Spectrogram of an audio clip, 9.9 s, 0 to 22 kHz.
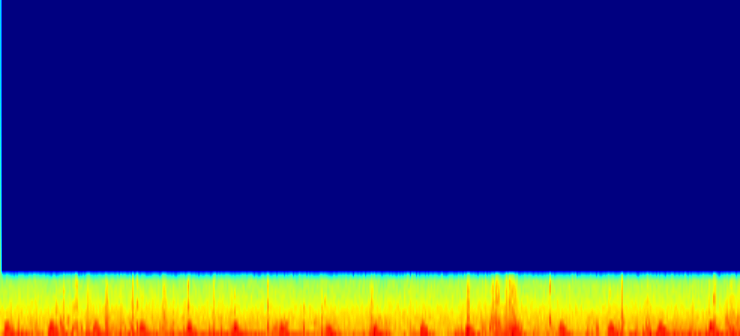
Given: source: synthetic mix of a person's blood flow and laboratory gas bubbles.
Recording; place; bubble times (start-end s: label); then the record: Doppler ultrasound of blood flow; subclavian vein
0.22-0.60 s: bubbles
0.77-1.29 s: bubbles
1.36-1.86 s: bubbles
2.10-2.61 s: bubbles
2.75-3.17 s: bubbles
3.40-3.87 s: bubbles
3.97-4.12 s: bubbles
4.16-4.50 s: bubbles
4.79-5.30 s: bubbles
5.43-5.67 s: bubbles
5.94-6.34 s: bubbles
6.42-6.98 s: bubbles
7.08-7.21 s: bubbles
7.25-7.60 s: bubbles
7.80-8.01 s: bubbles
8.07-8.86 s: bubbles
9.00-9.58 s: bubbles
9.61-9.87 s: bubbles
From the record:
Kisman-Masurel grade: 242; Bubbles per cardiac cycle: several, 3 to 8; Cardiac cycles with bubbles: 100%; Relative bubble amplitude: moderate (0.250 to 0.450); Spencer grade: 3 (all of the cardiac periods contain showers or single bubble signals, but not dominating or overriding the cardiac motion signals); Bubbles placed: anywhere in the cardiac cycle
